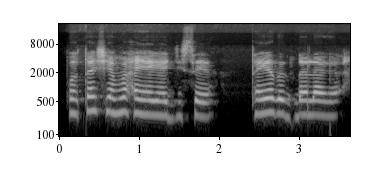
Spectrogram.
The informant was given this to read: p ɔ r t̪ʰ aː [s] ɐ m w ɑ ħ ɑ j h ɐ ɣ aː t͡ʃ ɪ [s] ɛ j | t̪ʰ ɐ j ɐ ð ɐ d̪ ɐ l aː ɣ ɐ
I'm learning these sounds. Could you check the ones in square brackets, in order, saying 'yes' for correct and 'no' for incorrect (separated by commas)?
no, yes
